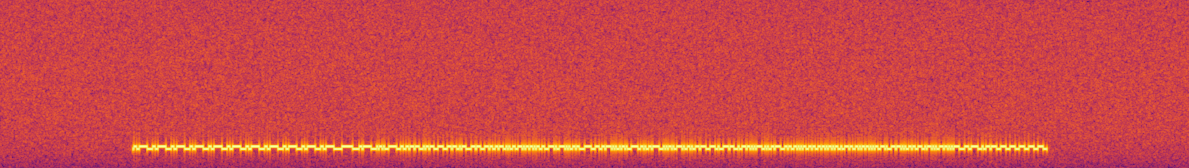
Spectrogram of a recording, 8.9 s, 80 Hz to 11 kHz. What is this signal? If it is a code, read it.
NAVTEX (SITOR-B), 100 baud, 170 Hz shift, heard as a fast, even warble, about 1430 Hz centre. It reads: ZCZC IL96 NAV WARNING 167.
